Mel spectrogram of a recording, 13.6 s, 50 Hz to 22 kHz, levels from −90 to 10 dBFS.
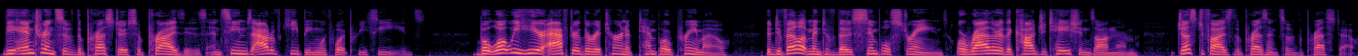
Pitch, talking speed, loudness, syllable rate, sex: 180 Hz, 175 wpm, -20 LUFS, 5.6 syllables/s, female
